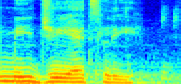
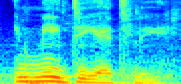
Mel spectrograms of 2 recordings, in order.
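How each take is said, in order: First: The middle consonant is a j sound. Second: The middle consonant is a d sound. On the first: The speaker calls it wrong. "Do not pronounce with j. Do not say immediately" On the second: The speaker calls it right. "Pronounce with d sound"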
